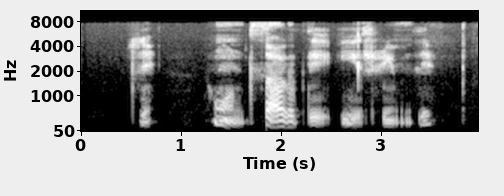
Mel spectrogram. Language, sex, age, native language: Icelandic, male, 10, Icelandic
